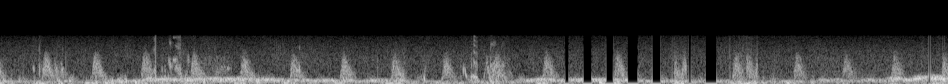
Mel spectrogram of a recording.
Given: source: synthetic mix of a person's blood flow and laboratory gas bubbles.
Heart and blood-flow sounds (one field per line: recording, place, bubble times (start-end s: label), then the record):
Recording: Doppler ultrasound of blood flow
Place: subclavian vein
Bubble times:
0.32-0.46 s: bubbles
0.52-0.74 s: bubbles
1.45-2.33 s: bubbles
2.90-3.04 s: bubbles
3.41-3.52 s: bubbles
3.93-4.07 s: bubbles
4.21-4.29 s: bubbles
4.59-5.13 s: bubbles
From the record:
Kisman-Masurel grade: 222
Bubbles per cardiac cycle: several, 3 to 8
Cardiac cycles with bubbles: 10 to 50%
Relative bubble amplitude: moderate (0.250 to 0.450)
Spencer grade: 2 (many but less than half of the cardiac periods contain bubble signals, singularly or in groups)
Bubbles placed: anywhere in the cardiac cycle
